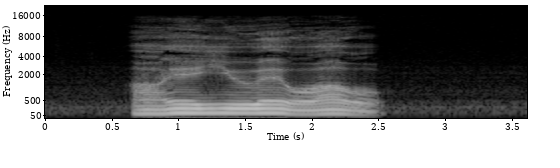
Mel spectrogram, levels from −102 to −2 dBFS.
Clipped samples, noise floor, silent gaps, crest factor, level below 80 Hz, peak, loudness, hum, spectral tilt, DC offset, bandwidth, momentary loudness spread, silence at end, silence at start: under 0.1%; -70 dBFS; none; 14 dB; -74 dBFS; -18 dBFS; -32 LUFS; none; -7 dB/octave; under 0.1%; 14.5 kHz; 12 LU; 1.1 s; 0.65 s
